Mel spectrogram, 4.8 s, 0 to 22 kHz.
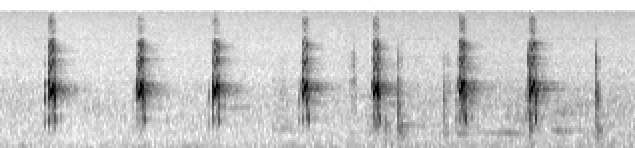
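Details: Female green junglefowl giving calls to attract males: sharp, clipped notes repeated roughly every 0.6 seconds, seven strong ones, with faint softer notes trailing after, in otherwise quiet surroundings.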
